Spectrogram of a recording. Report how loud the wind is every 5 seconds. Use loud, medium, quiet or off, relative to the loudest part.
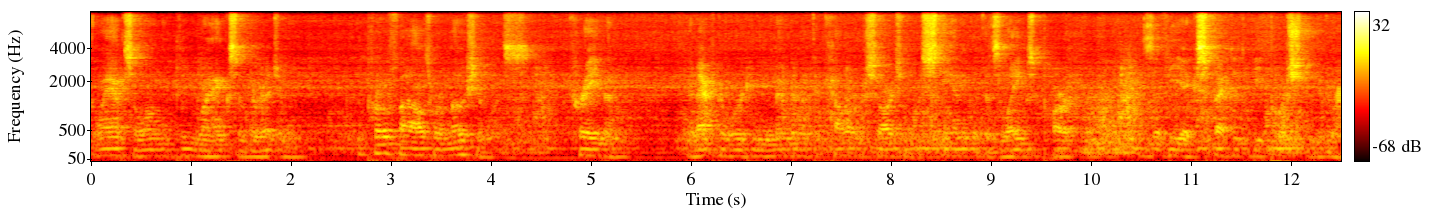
medium, medium, loud.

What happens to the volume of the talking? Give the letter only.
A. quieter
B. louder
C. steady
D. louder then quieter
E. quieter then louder
C.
